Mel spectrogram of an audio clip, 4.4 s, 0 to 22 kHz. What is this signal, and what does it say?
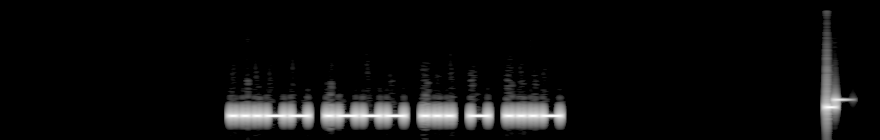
Morse code, heard as a keyed tone, about 40 wpm, 700 Hz. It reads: 3JSTV
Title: Code Groups - 5 Letter:Numbers - 40wpm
